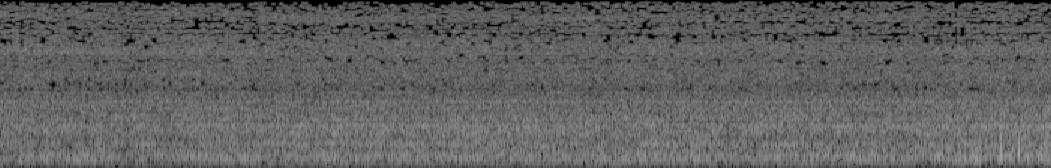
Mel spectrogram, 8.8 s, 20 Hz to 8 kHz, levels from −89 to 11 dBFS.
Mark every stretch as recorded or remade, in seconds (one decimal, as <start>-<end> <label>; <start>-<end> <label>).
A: 0.0-8.8 recorded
